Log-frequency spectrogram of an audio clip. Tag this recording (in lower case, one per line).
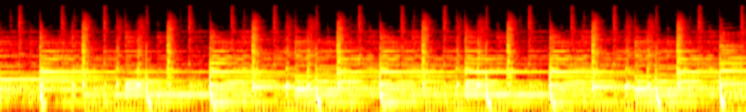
music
